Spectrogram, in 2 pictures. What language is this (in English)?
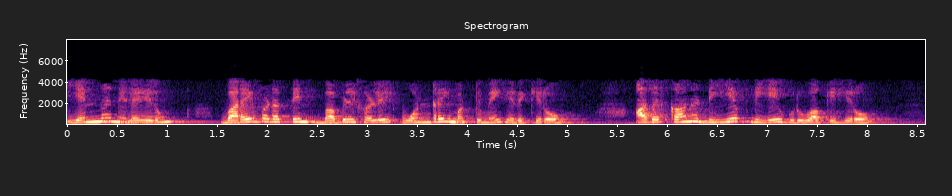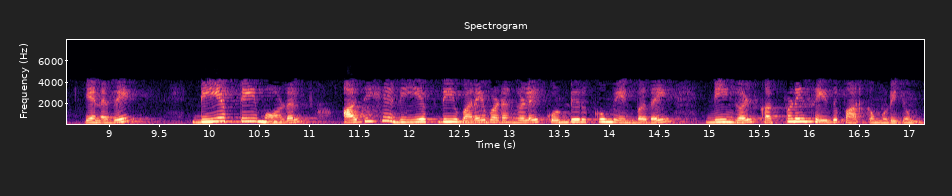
Tamil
